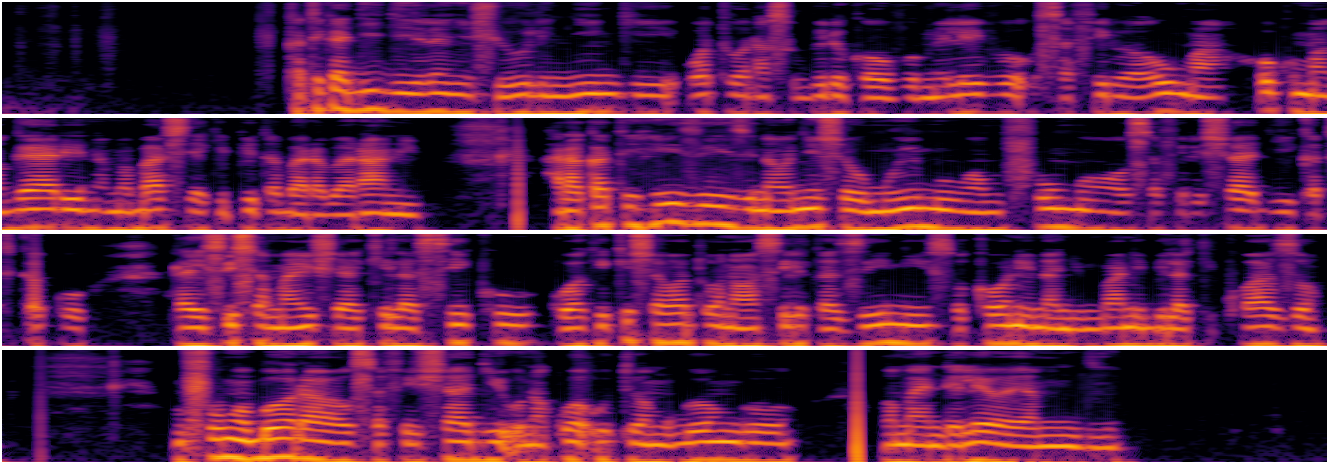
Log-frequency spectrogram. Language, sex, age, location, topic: Swahili, male, 18-24, Dar es Salaam, government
